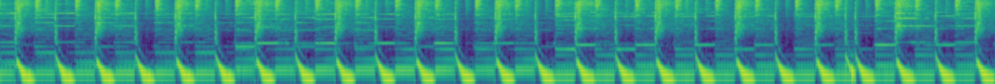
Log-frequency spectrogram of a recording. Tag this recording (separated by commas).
Techno, Electronic music, Music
